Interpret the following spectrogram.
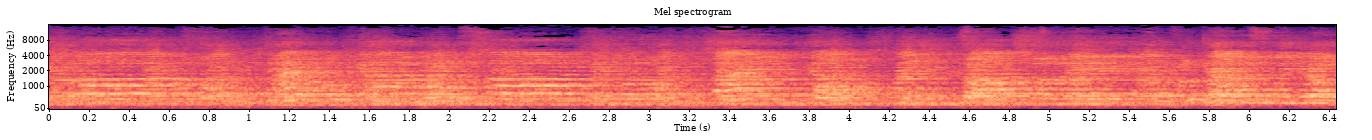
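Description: Many voices singing together, a choir-like group singing a folk tune in unison.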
